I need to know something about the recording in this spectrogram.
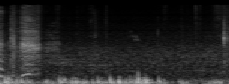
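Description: A toddler girl shrieks with laughter close by.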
